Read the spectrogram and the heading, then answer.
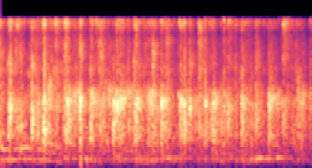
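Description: An audience applauds to welcome a guest, with dense, steady clapping that keeps going at an even level throughout.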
